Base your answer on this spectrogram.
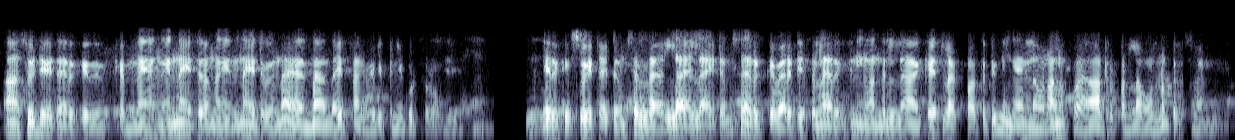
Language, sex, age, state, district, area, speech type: Tamil, male, 60+, Tamil Nadu, Tiruvarur, rural, conversation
